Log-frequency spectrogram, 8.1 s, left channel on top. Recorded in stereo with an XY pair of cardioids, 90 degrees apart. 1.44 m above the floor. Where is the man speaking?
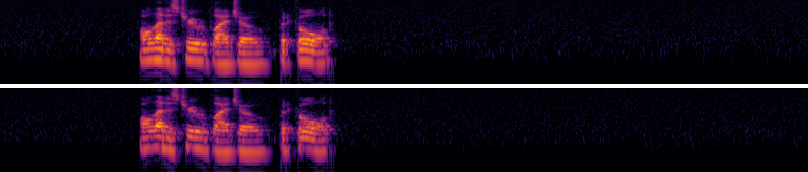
15° left, 2.5 m; by 3.4 s 45° left, 2.0 m.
